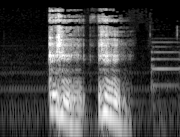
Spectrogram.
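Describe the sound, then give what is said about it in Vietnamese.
Soft throat clearing in two short, rough bursts separated by a brief pause, heard alone without any talk. “Cổ Lăng thấy tình thế như vậy thì khẽ hắng giọng một cái”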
